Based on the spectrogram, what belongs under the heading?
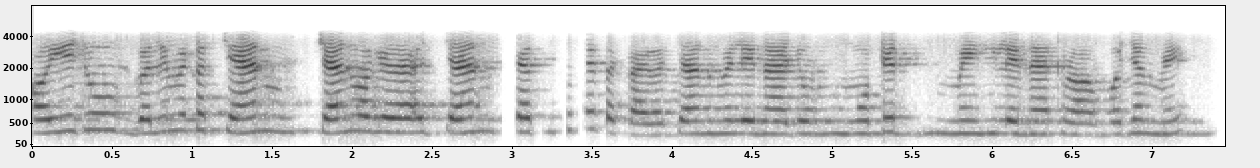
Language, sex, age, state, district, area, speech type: Hindi, female, 18-30, Uttar Pradesh, Bhadohi, rural, conversation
